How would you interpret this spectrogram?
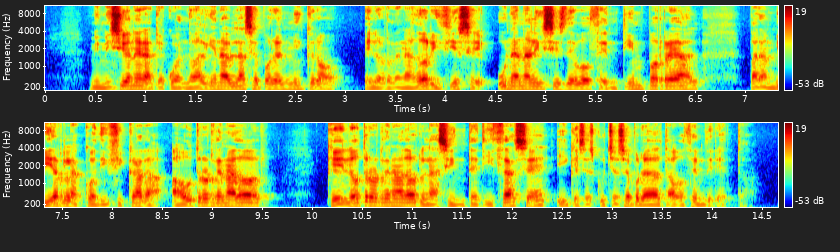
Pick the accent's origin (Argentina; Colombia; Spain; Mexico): Spain; Santa Coloma de Gramenet, Catalonia; born there; Se había quedado en Santa Coloma de Gramenet, la ciudad donde yo nací, en las afueras de Barcelona.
